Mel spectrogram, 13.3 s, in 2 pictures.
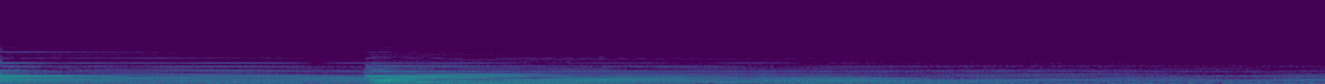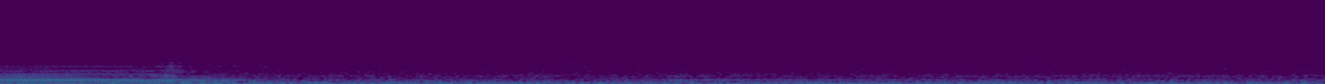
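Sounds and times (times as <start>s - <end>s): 
piano etude in F major: 0.0s - 7.7s.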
